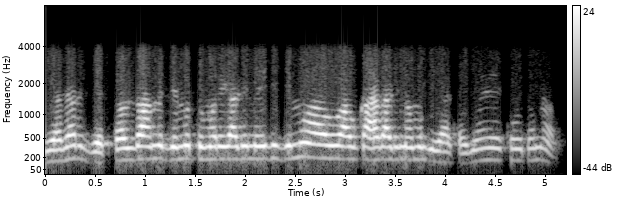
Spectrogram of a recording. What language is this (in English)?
Odia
